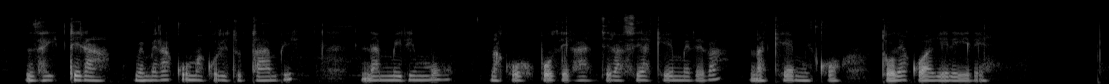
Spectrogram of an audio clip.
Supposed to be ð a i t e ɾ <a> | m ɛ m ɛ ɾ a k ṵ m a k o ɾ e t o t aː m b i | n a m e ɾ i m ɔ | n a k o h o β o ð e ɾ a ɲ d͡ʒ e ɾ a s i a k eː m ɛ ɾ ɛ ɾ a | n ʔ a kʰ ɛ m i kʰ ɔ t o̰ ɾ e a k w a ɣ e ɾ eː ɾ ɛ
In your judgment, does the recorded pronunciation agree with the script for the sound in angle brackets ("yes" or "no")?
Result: yes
